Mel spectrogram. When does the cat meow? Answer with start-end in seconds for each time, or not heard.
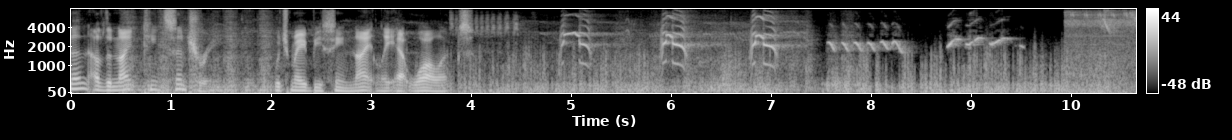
not heard.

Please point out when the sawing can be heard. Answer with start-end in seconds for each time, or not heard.
0.5-2.1, 5.4-7.9.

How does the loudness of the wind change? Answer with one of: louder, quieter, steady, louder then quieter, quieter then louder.
steady.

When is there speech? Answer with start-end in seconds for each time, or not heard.
0.0-4.1.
